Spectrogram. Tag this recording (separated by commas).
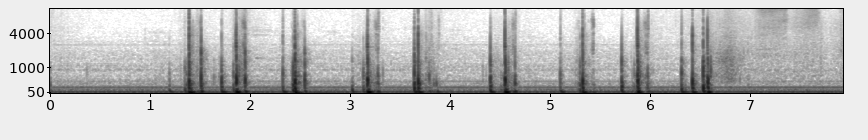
footsteps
